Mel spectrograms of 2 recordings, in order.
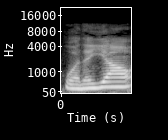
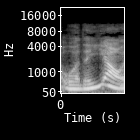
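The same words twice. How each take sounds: First: The word yao is said with a level tone. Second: The word yao is not said with a level tone. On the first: It means my waist. The speaker calls it right. "nada satu adalah pinggang saya" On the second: It is heard as the word for medicine. The speaker calls it wrong. "dikira obat Anda"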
